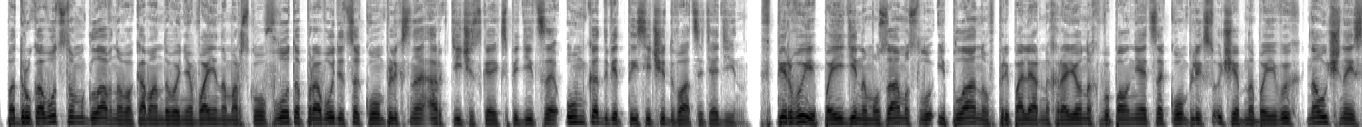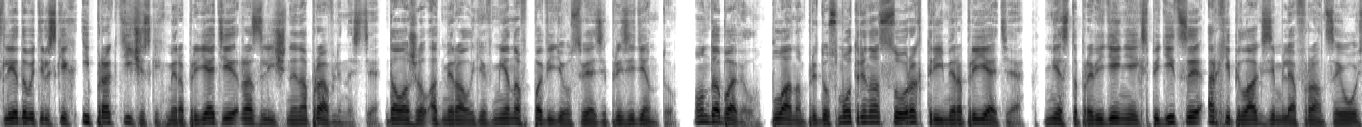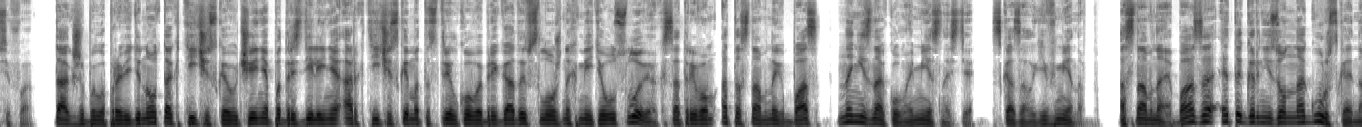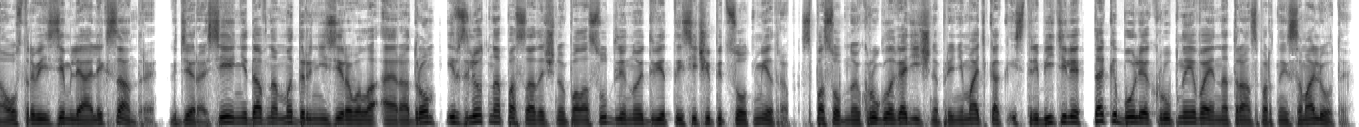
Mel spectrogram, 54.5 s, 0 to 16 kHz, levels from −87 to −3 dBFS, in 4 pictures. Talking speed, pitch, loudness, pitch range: 110 wpm, 125 Hz, -14 LUFS, 115-140 Hz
